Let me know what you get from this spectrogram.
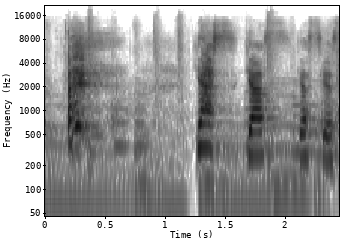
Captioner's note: laughing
